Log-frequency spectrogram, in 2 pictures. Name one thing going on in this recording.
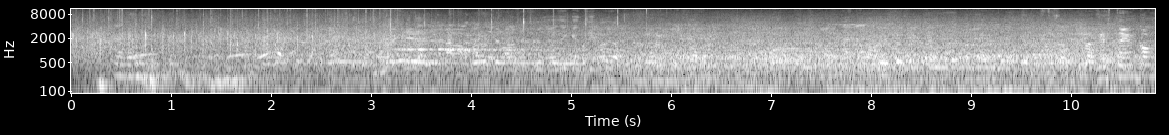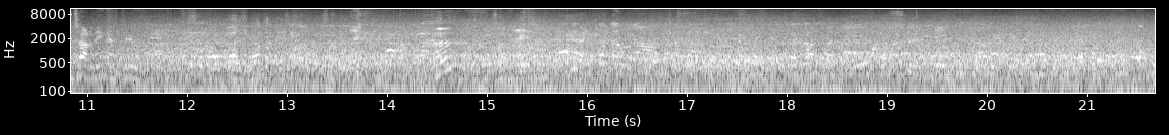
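Keyboard music plays through loudspeakers.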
